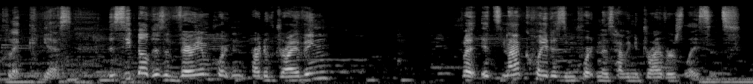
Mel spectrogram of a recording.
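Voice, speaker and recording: Faint music plays in the background. A woman talks at a moderate pace. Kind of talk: casual talk to a child. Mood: patient, gently amused. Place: car. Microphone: phone near.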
